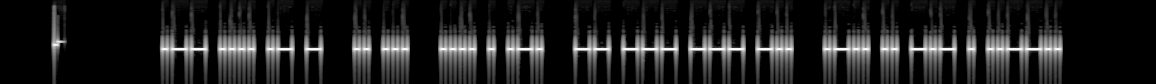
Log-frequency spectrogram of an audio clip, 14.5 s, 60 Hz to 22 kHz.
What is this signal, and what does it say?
Morse code, heard as a keyed tone, about 20 wpm, 700 Hz. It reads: WHAT IS HER MOOD LIKE?
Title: Sentences from Top 1100 Words 20wpm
